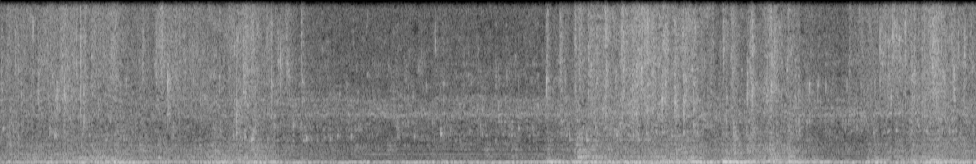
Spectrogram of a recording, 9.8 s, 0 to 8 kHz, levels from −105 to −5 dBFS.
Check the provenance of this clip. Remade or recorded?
remade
